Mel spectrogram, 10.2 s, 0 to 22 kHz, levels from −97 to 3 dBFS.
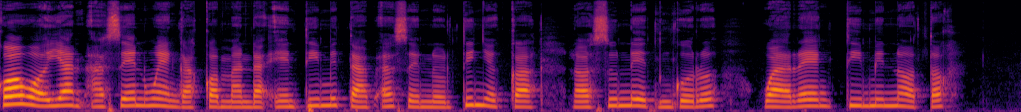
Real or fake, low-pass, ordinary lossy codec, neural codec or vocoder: real; none; none; none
